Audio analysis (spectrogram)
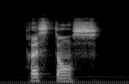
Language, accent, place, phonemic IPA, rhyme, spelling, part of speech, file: French, France, Lyon, /pʁɛs.tɑ̃s/, -ɑ̃s, prestance, noun, LL-Q150 (fra)-prestance.wav
- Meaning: presence (imposing bearing)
